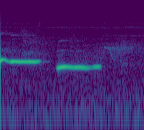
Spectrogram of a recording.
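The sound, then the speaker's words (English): Two thin, steady whistled notes as the Star Trek character Data tries to whistle, the first slightly higher and the second a bit lower, each held for about half a second with a short gap between, clear with no talking. “Look, Data is trying to whistle.”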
